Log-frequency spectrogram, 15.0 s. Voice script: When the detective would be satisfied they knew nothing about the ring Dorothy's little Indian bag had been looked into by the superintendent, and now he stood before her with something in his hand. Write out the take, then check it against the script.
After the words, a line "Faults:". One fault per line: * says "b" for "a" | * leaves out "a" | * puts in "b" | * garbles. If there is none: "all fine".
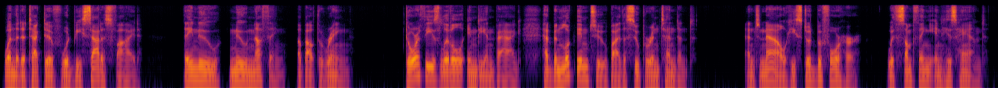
When the detective would be satisfied they knew knew nothing about the ring Dorothy's little Indian bag had been looked into by the superintendent, and now he stood before her with something in his hand.
Faults:
* puts in "knew"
